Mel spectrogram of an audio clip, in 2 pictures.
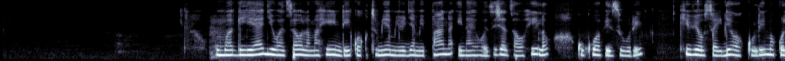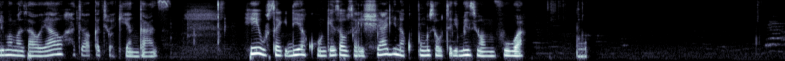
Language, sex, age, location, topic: Swahili, female, 18-24, Dar es Salaam, agriculture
